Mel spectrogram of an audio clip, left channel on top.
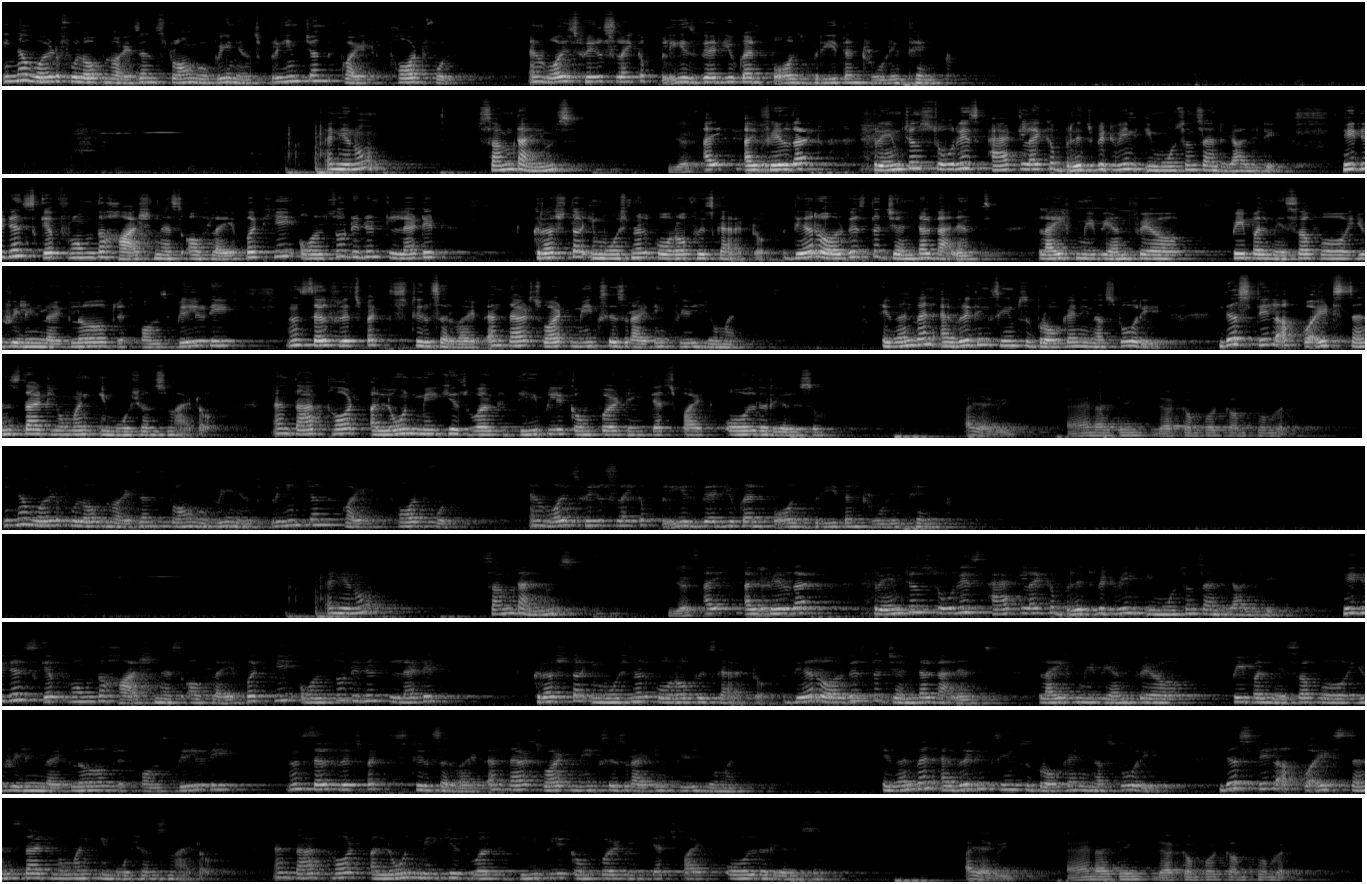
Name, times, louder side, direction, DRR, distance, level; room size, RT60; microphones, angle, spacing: voice 1, 0.0-4.5 5.3-9.4 15.2-15.3 16.8-17.5 18.4-19.4 20.6-21.9 22.2-26.4 27.0-31.7 32.6-37.1 37.6-39.0 39.6-43.2 43.7-48.3 49.7-52.5 53.1-56.6 57.2-62.8, left 7 dB, 90° left, 0.4 m, -28 dB
voice 2, 19.6-19.9 20.3-20.6 21.1-21.3 64.2-64.7 65.2-67.4, right 1 dB, 5° right, 0.5 m, -37 dB
12.0 x 6.0 x 4.2 m
head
